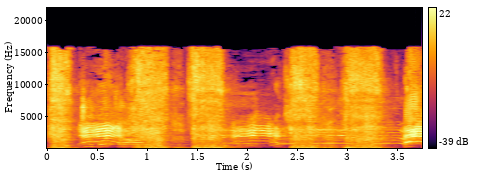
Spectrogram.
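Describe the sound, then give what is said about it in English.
Loud voices imitate goats during a stage performance before an audience, letting out several wavering, nasal bleats in quick succession, one after another for a few seconds, with a low rumbling crowd noise underneath. “No, fear not, we're not goats.”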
